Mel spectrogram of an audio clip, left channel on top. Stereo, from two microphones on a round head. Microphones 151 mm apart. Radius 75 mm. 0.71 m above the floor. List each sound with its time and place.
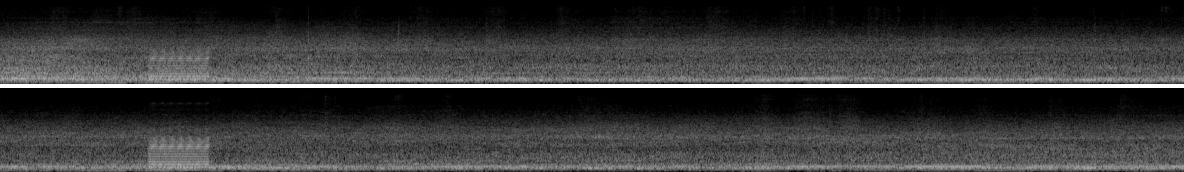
1.5 s typing on a keyboard: 90° right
